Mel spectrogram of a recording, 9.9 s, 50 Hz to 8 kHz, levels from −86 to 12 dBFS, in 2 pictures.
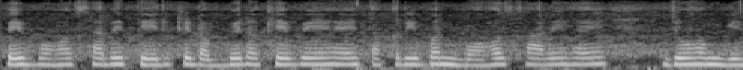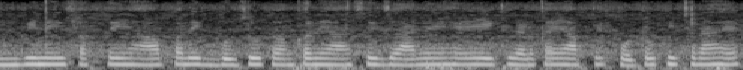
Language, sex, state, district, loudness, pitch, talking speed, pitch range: Hindi, female, Maharashtra, Gondia, -16 LUFS, 225 Hz, 225 wpm, 215-230 Hz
